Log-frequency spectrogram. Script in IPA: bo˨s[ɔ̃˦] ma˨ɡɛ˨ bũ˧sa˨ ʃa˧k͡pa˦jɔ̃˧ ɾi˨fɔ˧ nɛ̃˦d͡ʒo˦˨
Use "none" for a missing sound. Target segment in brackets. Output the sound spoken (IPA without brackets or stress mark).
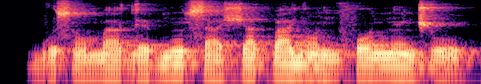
ɔ̃˨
